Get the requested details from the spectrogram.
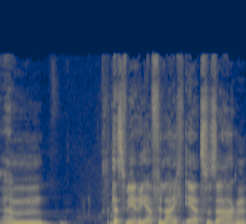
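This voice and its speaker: A man speaks with a very deep, low pitch. His voice has vocal fry. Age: 40s. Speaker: sports physician. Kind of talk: casual chat. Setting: remote call.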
